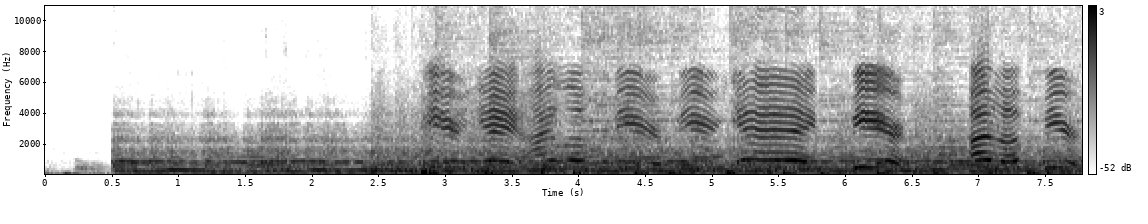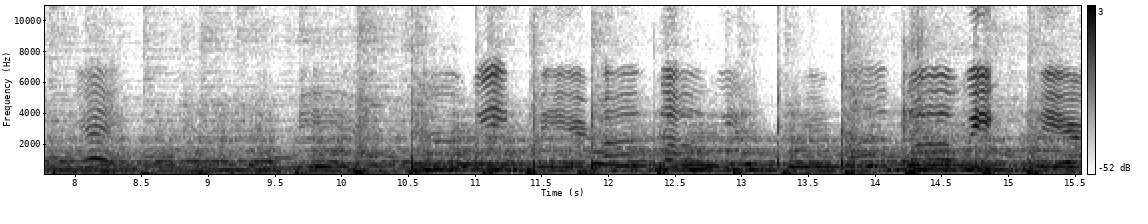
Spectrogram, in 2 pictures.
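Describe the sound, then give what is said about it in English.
A short, upbeat beer-of-the-week jingle of several voices singing together in harmony over steady, rhythmic hand claps from two people, loud and continuous for about fifteen seconds. “It's the clapping chorus.”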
